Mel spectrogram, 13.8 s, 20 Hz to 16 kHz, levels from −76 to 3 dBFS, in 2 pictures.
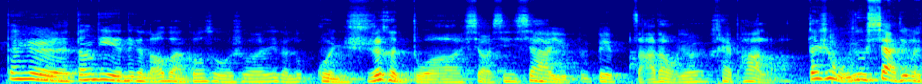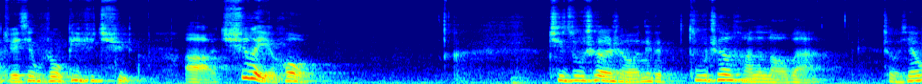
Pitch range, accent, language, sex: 130-190 Hz, native, Chinese, male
